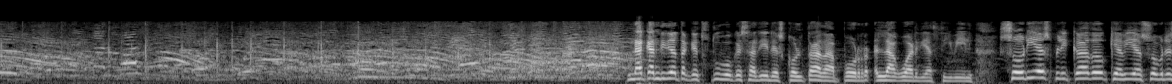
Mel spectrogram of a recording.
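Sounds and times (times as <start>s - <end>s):
crowd booing: 0.0s - 6.7s
speech: 6.3s - 11.7s.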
